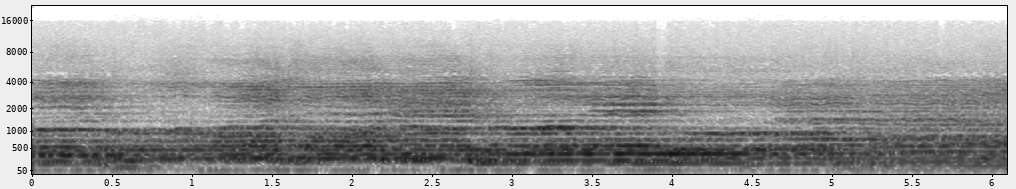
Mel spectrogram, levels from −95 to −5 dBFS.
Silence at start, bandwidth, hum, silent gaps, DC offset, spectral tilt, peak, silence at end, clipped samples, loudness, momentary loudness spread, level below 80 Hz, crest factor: 0 s; 11 kHz; none; none; under 0.1%; -6 dB/octave; -6 dBFS; 0 s; under 0.1%; -20 LUFS; 8 LU; -52 dBFS; 14 dB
